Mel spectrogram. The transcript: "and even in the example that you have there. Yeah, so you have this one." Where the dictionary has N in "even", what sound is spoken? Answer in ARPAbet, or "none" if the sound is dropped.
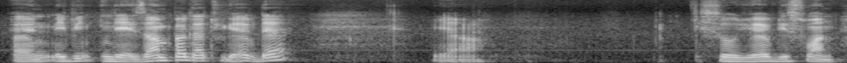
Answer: none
